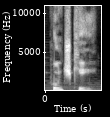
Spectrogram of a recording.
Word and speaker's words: pączki: But instead of king cakes or Mardi Gras madness, the spotlight is on one irresistible treat: pączki, pronounced punchki.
